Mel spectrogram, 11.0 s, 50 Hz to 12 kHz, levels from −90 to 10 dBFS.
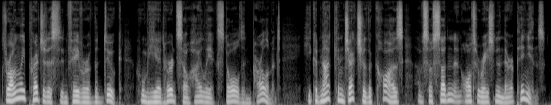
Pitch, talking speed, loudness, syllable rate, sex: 130 Hz, 165 wpm, -20 LUFS, 5.0 syllables/s, male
